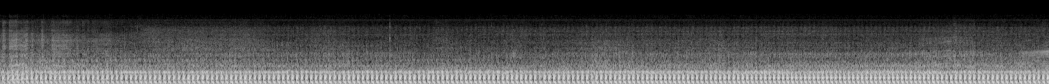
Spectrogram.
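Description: Two-stroke dirt bike engine idling close by, holding one steady pitch.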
